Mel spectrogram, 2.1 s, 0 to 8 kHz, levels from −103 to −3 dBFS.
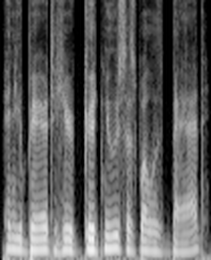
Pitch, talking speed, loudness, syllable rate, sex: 115 Hz, 310 wpm, -19 LUFS, 5.5 syllables/s, male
